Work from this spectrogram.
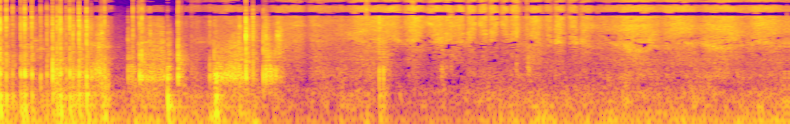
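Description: Long painted nails and fingertips rub and scratch across the flat, smooth lid of a medium white plastic lidded box, which is probably hollow. Busy, bright scratching with sharp nail strokes fills the first few seconds, then eases into a softer, steady hiss of rubbing. The sound is mostly high and airy, with almost no low end.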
